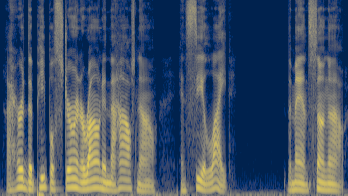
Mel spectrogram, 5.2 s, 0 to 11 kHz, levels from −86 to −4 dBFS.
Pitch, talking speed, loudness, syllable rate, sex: 120 Hz, 205 wpm, -19 LUFS, 5.6 syllables/s, male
